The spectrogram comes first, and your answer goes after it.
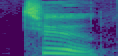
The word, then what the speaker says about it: true: True. Isso, esse tem som de T.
